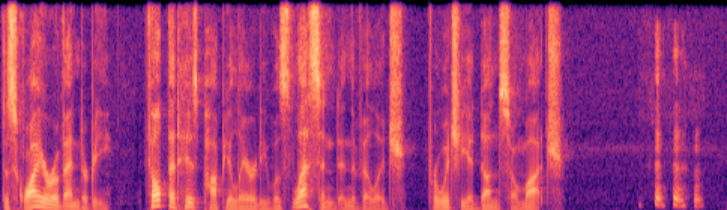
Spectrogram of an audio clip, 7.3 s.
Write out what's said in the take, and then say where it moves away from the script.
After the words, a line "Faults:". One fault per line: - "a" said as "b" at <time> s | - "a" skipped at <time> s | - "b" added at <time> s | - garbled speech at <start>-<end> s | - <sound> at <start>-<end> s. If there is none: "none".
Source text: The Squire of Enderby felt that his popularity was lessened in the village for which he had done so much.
The Squire of Enderby felt that his popularity was lessened in the village for which he had done so much.
Faults:
- laugh at 6.4-7.1 s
